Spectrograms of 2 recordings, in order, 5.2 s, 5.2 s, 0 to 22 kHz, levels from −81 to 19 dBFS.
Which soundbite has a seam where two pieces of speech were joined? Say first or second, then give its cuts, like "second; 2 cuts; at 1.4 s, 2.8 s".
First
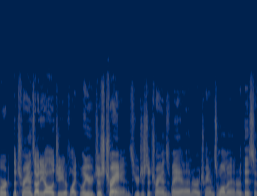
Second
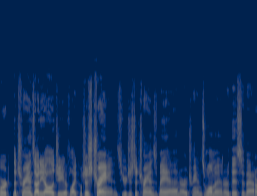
second; 1 cut; at 1.6 s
